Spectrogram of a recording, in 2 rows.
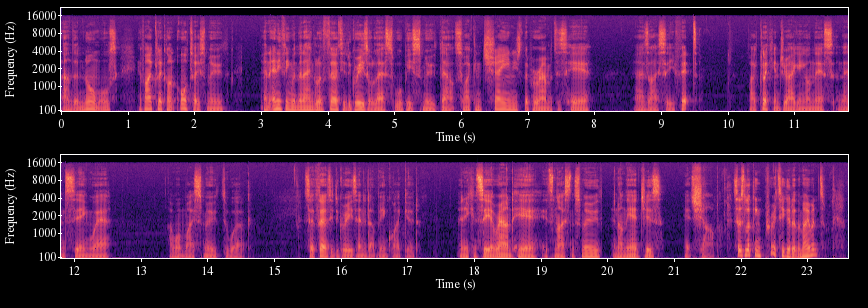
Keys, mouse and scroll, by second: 1.6 click, 5.6-12.6 drag, 17.4-23.6 middle drag.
